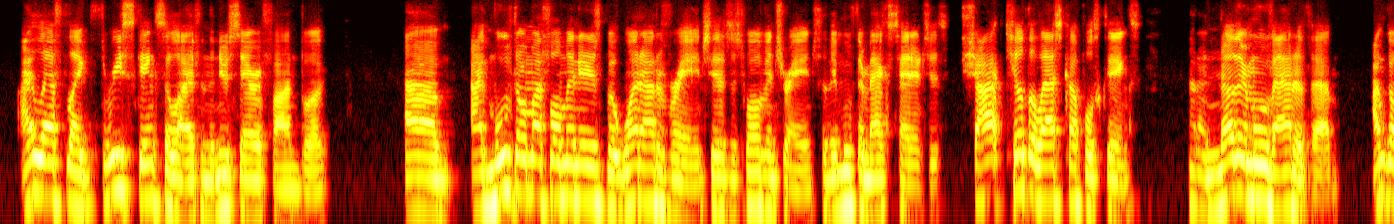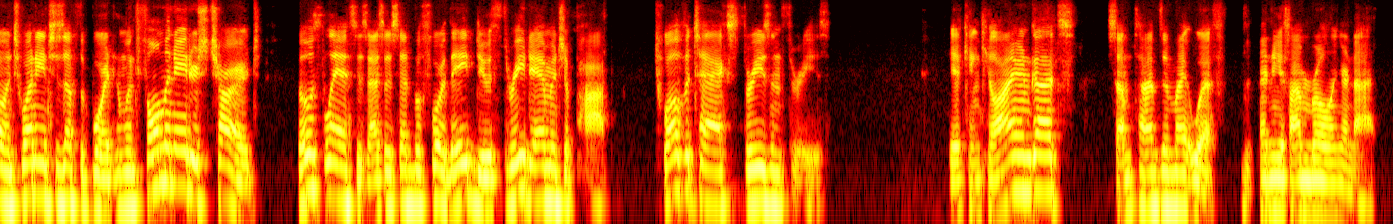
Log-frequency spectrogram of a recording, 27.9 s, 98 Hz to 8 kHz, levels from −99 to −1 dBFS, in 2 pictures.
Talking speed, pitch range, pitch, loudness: 195 wpm, 120-155 Hz, 135 Hz, -18 LUFS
